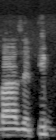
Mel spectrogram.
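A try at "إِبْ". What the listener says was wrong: এই কলকলা হবে না, কলকলা হবে না।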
